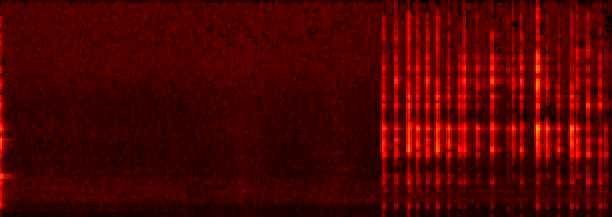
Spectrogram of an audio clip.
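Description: An empty, hollow clear glass mug with a handle is held in both hands and tapped with fingernails and fingertips. After nearly four seconds of faint low hum, about nineteen quick, bright, high clinks ring out, each dying away almost instantly.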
